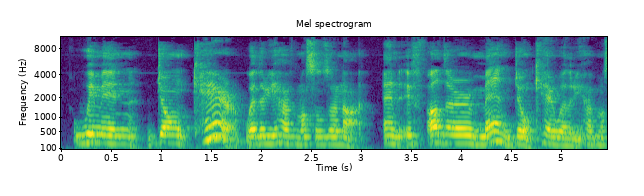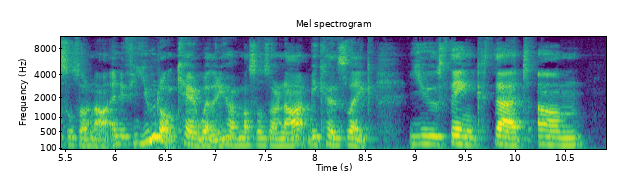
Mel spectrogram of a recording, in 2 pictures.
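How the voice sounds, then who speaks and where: A woman's voice with hardly any pauses, over noticeable background noise. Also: medium pitch for a woman, ordinary pitch variation. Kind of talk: casual talk to camera. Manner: slow.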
